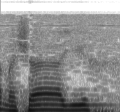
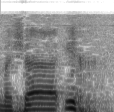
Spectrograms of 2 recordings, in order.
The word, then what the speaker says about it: مشايخ: إذن باعتبار عينها حرف علة تجمع على مشايخ، ولا يقال مشائخ، هذا غلط.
